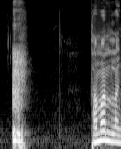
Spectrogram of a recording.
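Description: A man clears his throat once: a short, rough burst into a close microphone.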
